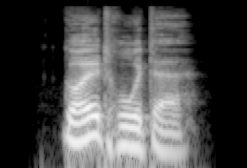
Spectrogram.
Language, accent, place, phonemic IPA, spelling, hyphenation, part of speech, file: German, Germany, Berlin, /ˈɡɔltˌʁuːtə/, Goldrute, Gold‧ru‧te, noun, De-Goldrute.ogg
- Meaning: goldenrod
